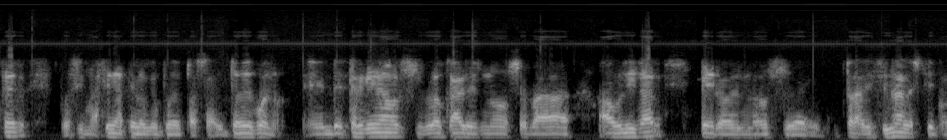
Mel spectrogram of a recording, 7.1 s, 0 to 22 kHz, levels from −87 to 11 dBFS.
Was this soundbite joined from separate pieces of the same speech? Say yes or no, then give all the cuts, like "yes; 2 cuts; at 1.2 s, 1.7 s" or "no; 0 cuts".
no; 0 cuts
